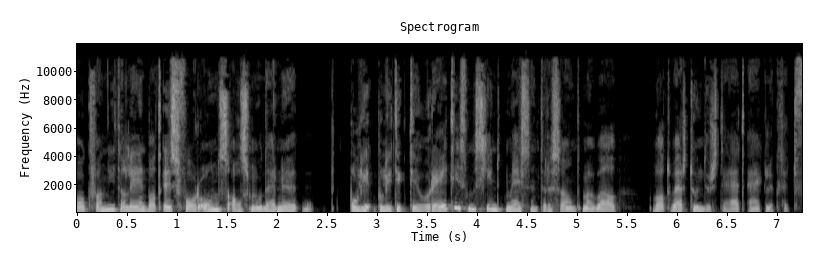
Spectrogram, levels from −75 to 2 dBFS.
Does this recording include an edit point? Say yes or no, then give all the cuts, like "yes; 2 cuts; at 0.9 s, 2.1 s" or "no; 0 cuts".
no; 0 cuts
